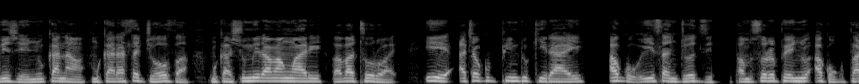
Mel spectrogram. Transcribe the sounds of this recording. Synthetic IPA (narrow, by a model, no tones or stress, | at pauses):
iʐe̞ɲukanamukaɾasad͡ʒe̞ɦoːvʱa | mukaʃumiɾaʋamwaɾiʋaʋato̞ːrwa | ije̞ʔat͡ʃak̬upindukiɾaːi | aɡʱouisand͡ʒo̞d͡zipamuso̞ɾo̞pe̞ɲuʔaɡʱok̬upa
